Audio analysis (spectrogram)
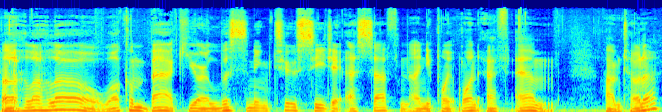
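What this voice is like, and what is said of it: Muffled voice, sick. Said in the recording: “my voice sounds probably muffled because I'm wearing a mask right now ... because I am sick and I'll be coughing”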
